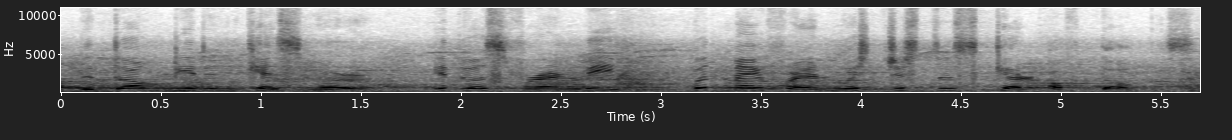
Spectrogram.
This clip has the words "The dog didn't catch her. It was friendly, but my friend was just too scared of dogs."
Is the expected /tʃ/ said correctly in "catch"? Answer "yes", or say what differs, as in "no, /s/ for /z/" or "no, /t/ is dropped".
no, /s/ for /tʃ/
